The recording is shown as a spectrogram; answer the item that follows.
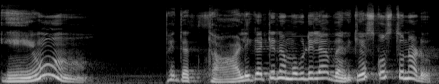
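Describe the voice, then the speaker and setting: Mocking older village guy, all sneers and jabs, kinda high, lady doing the voice. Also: big pitch swings, a little slow, a little mellow. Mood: sneering. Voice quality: mocking, sarcastic delivery. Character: sneering older man, a scheming village elder.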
